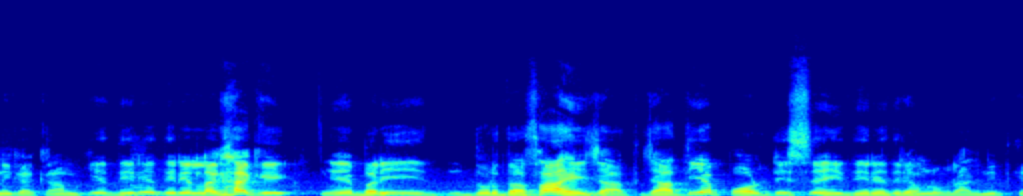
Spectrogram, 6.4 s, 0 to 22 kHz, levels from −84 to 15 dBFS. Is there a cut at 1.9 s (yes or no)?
yes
